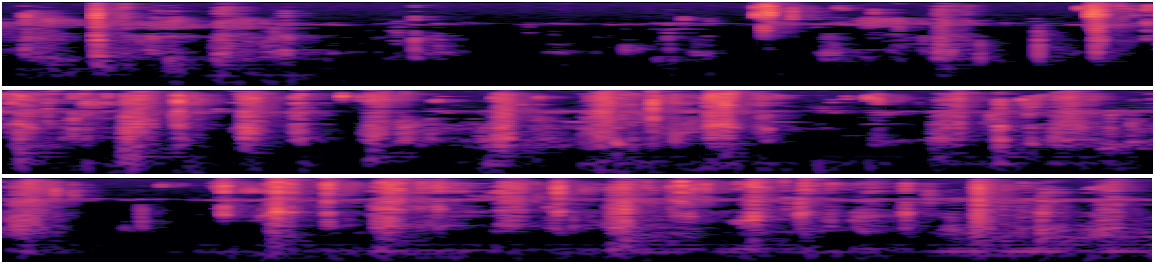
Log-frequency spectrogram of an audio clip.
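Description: Close-miked chewing of spicy stir-fried instant noodles: wet mouth smacks and quick sharp clicks, with a wooden fork working the noodles on the plate.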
